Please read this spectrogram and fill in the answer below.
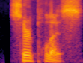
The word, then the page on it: surplice: American English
